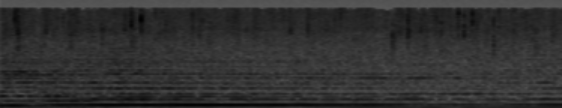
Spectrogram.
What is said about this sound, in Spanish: Escuchamos rebotar las gotas de lo que parece lluvia sobre nuestra superficie.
